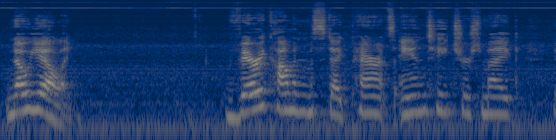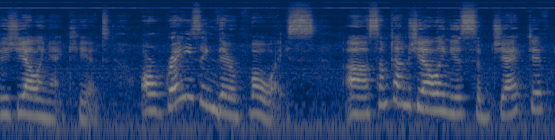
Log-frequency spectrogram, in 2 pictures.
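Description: Slow, deliberate woman lecturing on discipline. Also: a little high, slight background noise, rough recording. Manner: slow, deliberate, repeats key points. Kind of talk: recorded classroom lecture.

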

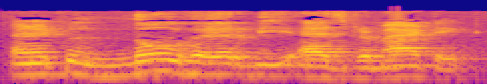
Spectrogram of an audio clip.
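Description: In a lecture room, a man talks through ideas at a moderate pace, his mid-range voice wandering discursively through many examples as he thinks aloud. The recording is roomy and dull, with an undercurrent of hiss.

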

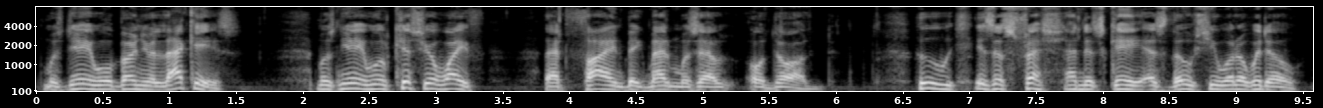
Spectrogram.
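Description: A man voicing a mischievous young male student who taunts the crowd in a lively, mocking way. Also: medium pitch, moderate pace, dry recording, studio quality, close to an everyday voice. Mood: cheeky.

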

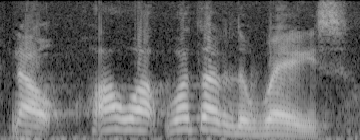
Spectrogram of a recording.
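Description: A man's voice: high-pitched, sing-song, a little slow, poor audio. A man giving a university lecture, thinking aloud and correcting himself as he explains. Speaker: classics lecturer.

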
